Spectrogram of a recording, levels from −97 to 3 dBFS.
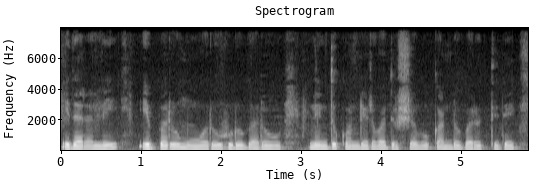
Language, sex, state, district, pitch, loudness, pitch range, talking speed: Kannada, female, Karnataka, Bangalore, 190 Hz, -18 LUFS, 185-200 Hz, 80 wpm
